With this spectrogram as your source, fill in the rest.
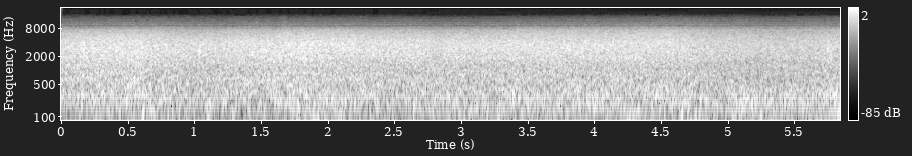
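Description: Ocean surf on the beach at Mirissa, Sri Lanka, forms a dense, steady wash of broadband noise with wind buffeting the microphone, continuous and without distinct breaks or voices.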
